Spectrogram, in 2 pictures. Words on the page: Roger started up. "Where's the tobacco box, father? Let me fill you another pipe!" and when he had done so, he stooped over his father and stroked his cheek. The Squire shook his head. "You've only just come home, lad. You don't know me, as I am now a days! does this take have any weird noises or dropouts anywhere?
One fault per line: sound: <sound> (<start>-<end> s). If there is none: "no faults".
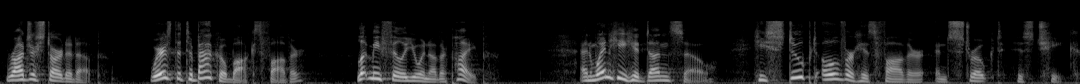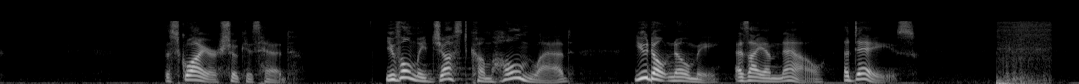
sound: breath (20.8-21.3 s)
